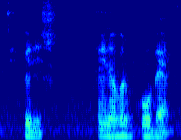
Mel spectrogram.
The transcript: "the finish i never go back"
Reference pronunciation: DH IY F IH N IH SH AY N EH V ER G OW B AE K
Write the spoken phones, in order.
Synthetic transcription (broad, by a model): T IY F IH L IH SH AY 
